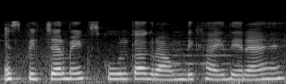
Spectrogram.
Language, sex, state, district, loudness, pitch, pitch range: Hindi, female, Chhattisgarh, Raipur, -16 LUFS, 250 Hz, 230-255 Hz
